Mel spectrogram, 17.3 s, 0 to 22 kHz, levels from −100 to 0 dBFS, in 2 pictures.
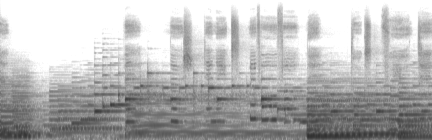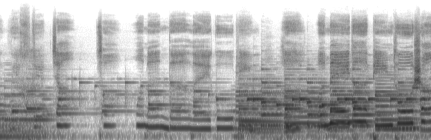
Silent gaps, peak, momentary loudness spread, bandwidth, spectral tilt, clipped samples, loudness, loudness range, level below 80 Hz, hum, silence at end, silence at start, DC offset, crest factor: none; -8 dBFS; 15 LU; 15.5 kHz; -5.5 dB/octave; under 0.1%; -26 LUFS; 9 LU; -38 dBFS; none; 0 s; 0 s; under 0.1%; 18 dB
